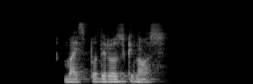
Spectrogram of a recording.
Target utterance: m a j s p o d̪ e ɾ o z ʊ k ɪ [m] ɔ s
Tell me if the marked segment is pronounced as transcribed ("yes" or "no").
no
